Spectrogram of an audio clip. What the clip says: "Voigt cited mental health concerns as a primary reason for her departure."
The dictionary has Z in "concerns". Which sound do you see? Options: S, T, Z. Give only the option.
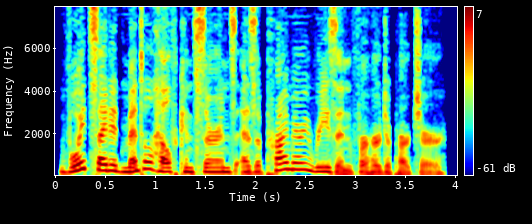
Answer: Z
